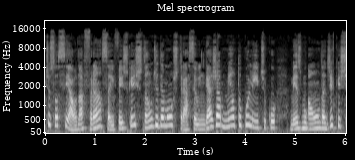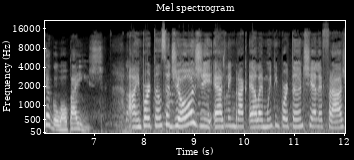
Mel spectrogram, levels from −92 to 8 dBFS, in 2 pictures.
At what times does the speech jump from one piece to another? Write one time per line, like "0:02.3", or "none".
0:05.3
0:05.8
0:09.6
0:10.0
